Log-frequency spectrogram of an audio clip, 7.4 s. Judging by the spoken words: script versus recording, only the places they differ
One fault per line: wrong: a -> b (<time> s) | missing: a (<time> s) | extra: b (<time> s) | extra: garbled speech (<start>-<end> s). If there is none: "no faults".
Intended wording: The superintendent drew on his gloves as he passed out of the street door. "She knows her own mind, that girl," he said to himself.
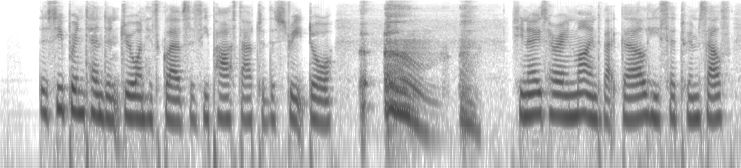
no faults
